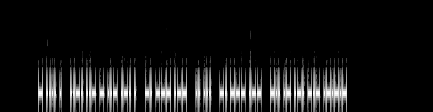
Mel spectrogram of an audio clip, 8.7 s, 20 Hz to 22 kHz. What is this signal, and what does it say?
Morse code, heard as a keyed tone, about 44 wpm, 700 Hz. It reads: THE FUTURE NOW IS NOW DARK.
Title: Sentences from Top 700 Words 45wpm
